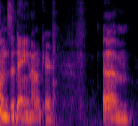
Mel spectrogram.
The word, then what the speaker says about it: Zidane: think I call him zidane I don't care um but the Japanese pronunciation is zadon but Zidane um and Vivian zidane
